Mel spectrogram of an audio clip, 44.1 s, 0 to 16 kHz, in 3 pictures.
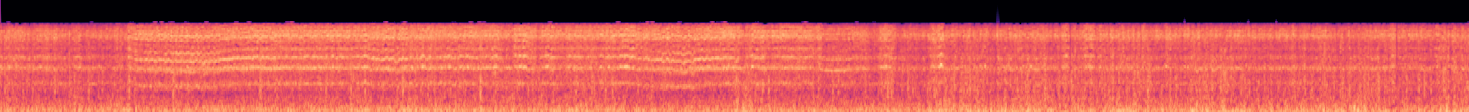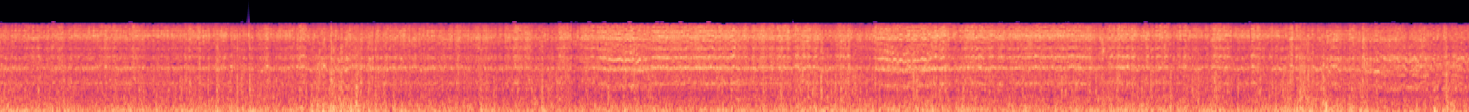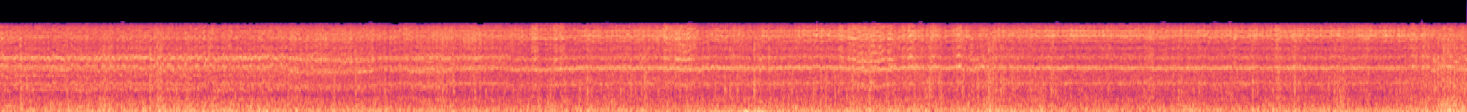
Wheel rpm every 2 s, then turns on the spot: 230, 230, 230, 230, 230, 230, 230, 230, 230, 240, 230, 230, 230, 230, 200, 190, 210, 220, 230, 230, 230, 240.
none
